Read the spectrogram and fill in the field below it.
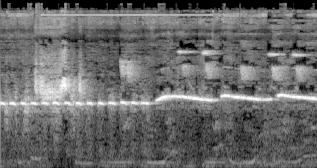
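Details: Female wambi singing actively, holding a long, level, pure whistle that steps slightly higher midway, with soft chirps and faint low background murmurs around it.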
